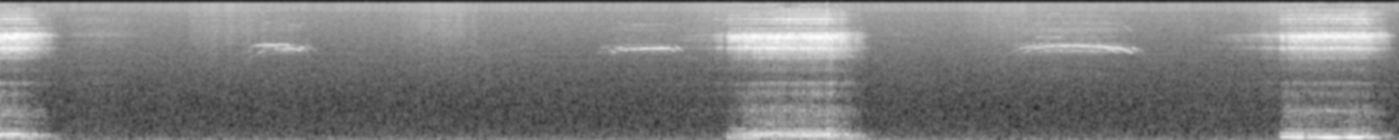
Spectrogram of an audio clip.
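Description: Two loud, low, rattling snores on inhaling, about a minute's pace of eleven, with faint whistling breaths between them; ordinary sleep snoring.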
